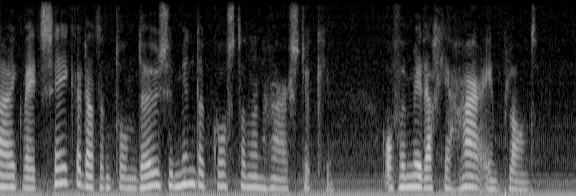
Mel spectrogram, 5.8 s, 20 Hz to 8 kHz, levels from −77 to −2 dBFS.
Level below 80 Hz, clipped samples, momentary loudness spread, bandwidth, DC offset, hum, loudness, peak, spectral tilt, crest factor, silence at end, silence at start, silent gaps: -34 dBFS; under 0.1%; 12 LU; 8 kHz; under 0.1%; 50 Hz at -35 dBFS; -24 LUFS; -8 dBFS; -6.5 dB/octave; 16 dB; 0 s; 0 s; none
